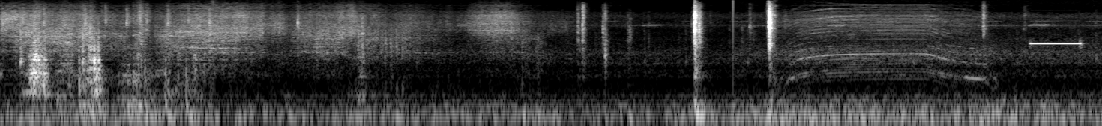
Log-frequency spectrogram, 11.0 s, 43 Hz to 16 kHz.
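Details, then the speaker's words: 1997–2001 Honda Prelude with H22A swap, newly replaced fuel pump at key-on: a brief electric whine that rises, holds about two seconds, then cuts off. Healthy fuel pump priming. "There you go, you can hear the pump whining."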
